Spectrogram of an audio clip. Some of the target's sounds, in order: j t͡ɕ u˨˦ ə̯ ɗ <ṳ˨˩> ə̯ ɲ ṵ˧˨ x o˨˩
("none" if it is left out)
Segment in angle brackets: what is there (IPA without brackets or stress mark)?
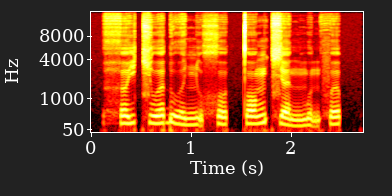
ṳ˨˩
